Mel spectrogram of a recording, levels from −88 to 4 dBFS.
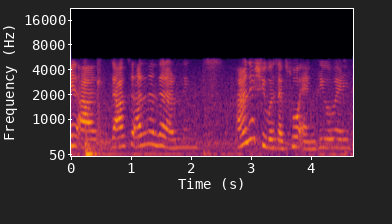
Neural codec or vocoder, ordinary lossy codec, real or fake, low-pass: none; none; real; 5.4 kHz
